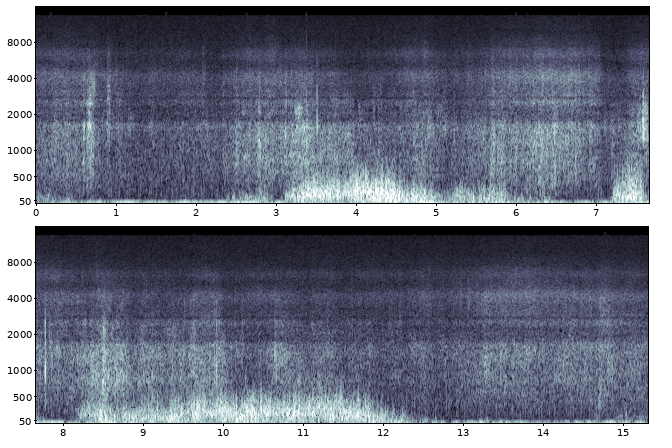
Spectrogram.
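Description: Wind rushing over the microphone of a head-mounted camera during a fast ski descent. It comes in heavy swells: one a few seconds in, a short one past the middle, and a long one near the end. Under it runs the thin hiss of skis sliding over spring snow.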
